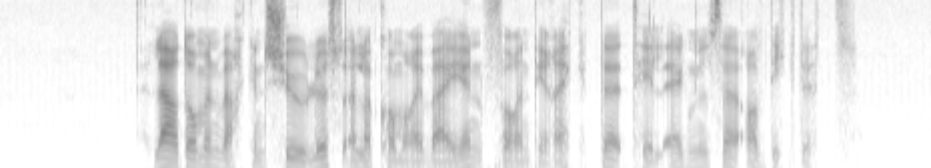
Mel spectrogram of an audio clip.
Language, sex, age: Norwegian, male, 30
